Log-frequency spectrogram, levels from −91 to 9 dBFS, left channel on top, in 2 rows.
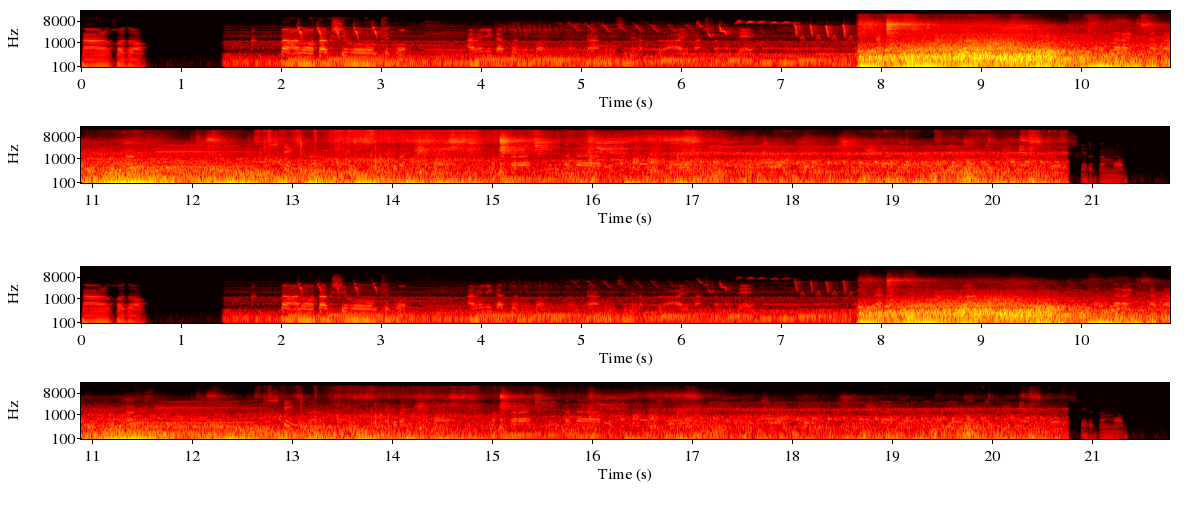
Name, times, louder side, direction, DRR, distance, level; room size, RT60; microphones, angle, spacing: voice 1, 0.0-0.7 2.0-3.3 3.9-6.8 7.9-9.0 9.3-14.6 15.0-21.4, left 3 dB, 40° left, 3.7 m, -43 dB
sound 1, 1.4-13.9, equal, 20° left, 5.4 m, -47 dB
sound 2, 2.1-10.2, left 5 dB, 65° left, 1.3 m, -44 dB
sound 3, 7.8-20.8, left 5 dB, 80° left, 0.6 m, -27 dB
head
